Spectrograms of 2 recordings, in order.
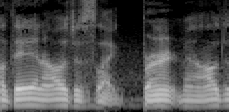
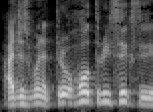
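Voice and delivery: ordinary talk

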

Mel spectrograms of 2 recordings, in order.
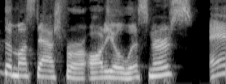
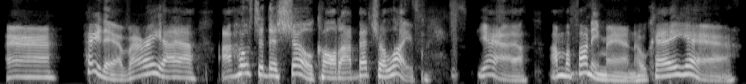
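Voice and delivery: lightly voiced wisecracking comedian; a hint of the old-time quipster; Groucho Marx impression; 2 semitones higher than usual. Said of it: "impersonation of a famous person with a mustache".

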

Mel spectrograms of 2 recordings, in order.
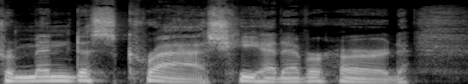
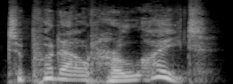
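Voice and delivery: higher, pleading request; begging; 6 semitones higher than usual. A narrator's reading. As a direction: plead as a storyteller voicing a girl. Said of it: "Wendy begged".

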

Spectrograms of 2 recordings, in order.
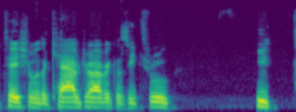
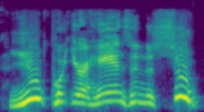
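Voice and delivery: high, drawn-out mock yell; imitated outraged yell; yelled accusation; 10 semitones higher, slower than usual. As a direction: accuse publicly, slowly and high. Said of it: "And he yelled at me".

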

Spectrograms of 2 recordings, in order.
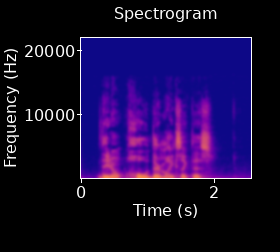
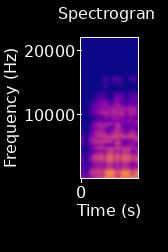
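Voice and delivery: loud mock laugh right into the mic, pitched up; 7 semitones higher, 6 dB louder, slower than usual. Imitating a guest who laughs into the mic, hammed-up loud. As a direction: ham up a fake cackle into the mic. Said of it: "you're not gonna go".

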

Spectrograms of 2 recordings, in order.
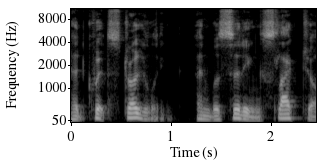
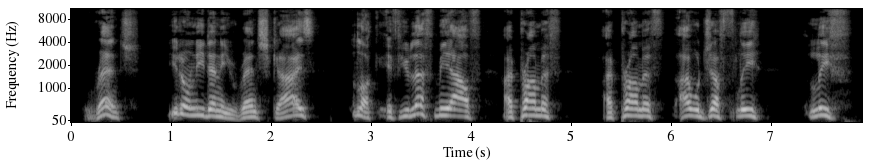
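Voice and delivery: higher, louder begging, words slipping; pleading, slurring boss; 10 semitones higher, 6 dB louder than usual. Acted. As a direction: plead as speech starts to fail.

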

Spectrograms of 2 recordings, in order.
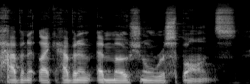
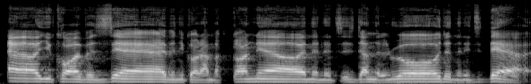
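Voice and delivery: imitated French accent; 4 semitones higher, 4 dB louder than usual. Comedian giving directions in Paris, mock French accent. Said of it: "speaking in the accent of the foreign country".

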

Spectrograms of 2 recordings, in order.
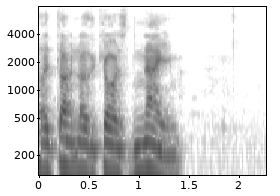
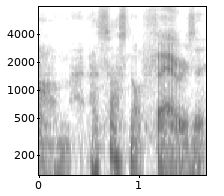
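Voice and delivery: whispered aside; 13 dB quieter than usual. Real, not acted. Sympathetic aside.

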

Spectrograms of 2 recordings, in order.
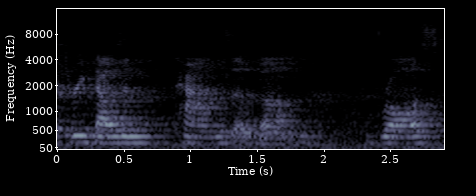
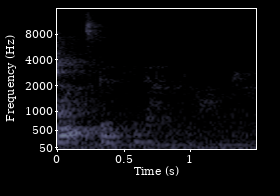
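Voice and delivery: much softer, fast whisper to herself; whispered musing; 16 dB quieter, faster than usual. Real, not acted. Co-host whispering the clue over to herself. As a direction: whisper the clue back to yourself.

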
